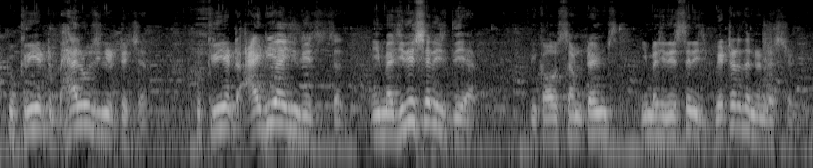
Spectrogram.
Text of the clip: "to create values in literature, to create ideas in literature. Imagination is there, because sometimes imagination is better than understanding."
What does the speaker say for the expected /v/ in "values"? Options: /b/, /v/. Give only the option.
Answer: /b/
